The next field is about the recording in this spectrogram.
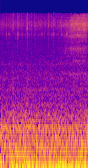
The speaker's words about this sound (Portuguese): Catano, já é para aí o sexto caminhão de transporte de animais que passa por mim.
